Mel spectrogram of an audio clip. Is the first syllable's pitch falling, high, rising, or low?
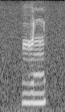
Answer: high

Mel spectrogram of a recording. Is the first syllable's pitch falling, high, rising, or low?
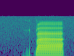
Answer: low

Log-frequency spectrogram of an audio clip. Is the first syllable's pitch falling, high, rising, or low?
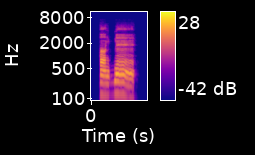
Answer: high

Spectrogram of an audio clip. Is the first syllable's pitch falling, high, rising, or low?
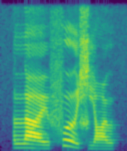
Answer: low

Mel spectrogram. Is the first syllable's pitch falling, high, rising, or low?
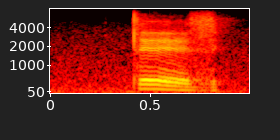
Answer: falling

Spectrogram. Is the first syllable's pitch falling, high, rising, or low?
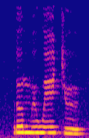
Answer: high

